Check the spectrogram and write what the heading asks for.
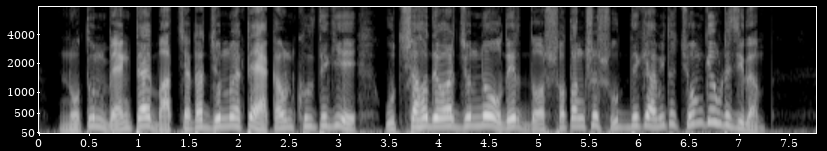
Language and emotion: Bengali, surprised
